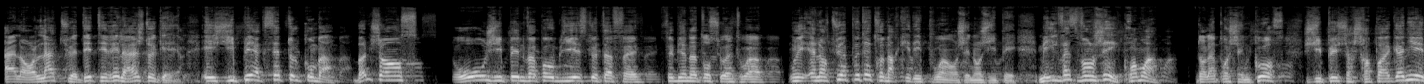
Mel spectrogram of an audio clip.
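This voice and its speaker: A man playing a hyped-up, brash and teasing announcer in a snowboard racing video game, with a husky, rough-edged voice. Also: on the high side, big pitch swings, a little fast, recorded from a distance. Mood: teasing warning.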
